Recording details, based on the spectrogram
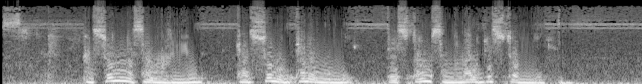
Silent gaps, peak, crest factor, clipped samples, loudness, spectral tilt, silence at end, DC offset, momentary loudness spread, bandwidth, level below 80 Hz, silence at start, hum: none; 0 dBFS; 6 dB; 2%; -6 LUFS; -4 dB/octave; 0 s; under 0.1%; 10 LU; over 20 kHz; -16 dBFS; 0.05 s; none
